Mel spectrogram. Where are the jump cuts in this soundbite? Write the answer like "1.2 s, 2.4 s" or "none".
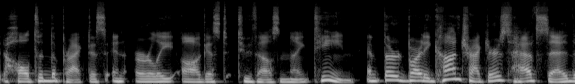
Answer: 3.6 s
